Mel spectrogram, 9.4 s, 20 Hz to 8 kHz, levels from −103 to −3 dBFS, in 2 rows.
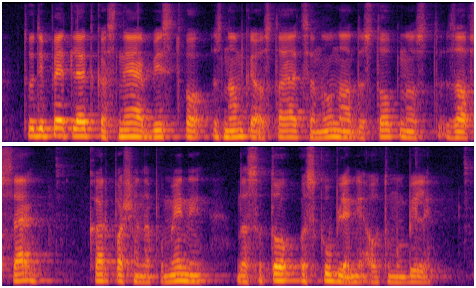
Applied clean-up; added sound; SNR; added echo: none; none; none; none.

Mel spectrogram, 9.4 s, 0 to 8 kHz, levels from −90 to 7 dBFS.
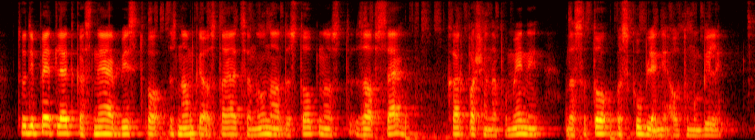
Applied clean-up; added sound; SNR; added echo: none; Writing; 20 dB; none.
